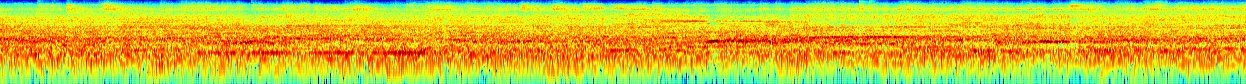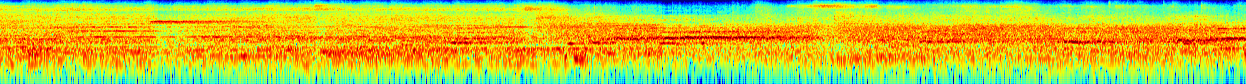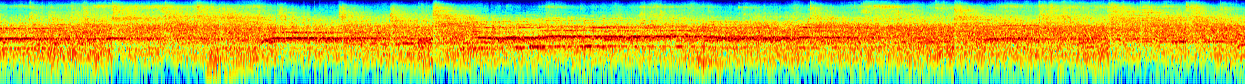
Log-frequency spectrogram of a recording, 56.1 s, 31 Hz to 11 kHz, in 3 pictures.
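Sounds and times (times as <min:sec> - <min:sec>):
crowd voices din: 0:00.0 - 0:56.0.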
